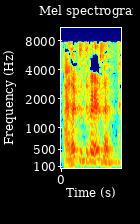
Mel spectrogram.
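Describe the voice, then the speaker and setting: A man's voice: high-pitched, a little hiss or hum. Man preaching in an echoey room. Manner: conversational, with rhetorical questions and chuckles. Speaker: religious teacher. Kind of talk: lecture-style sermon to young listeners. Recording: roomy, dull lo-fi recording.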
